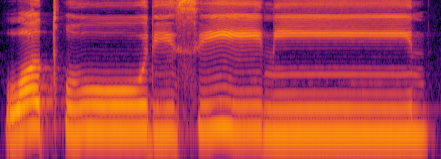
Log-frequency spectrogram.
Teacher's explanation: یا ساکن سے پہلے زیر ہے، یا مدہ ہے، 2 کاؤنٹس کھینچیں گے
